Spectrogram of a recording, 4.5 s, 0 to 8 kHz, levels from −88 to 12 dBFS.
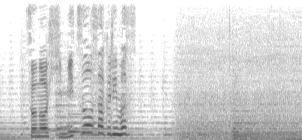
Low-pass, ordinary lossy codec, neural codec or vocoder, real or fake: none; none; none; real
